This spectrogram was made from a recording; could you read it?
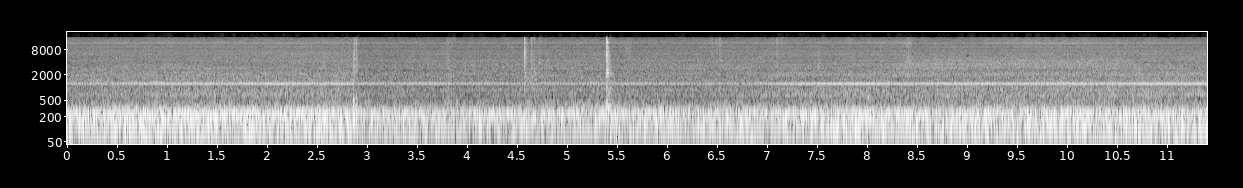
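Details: Likely downstairs furnace, fan-not-turning-on complaint, blower motor previously shaking: on startup a heavy steady roar with a thin high whistle, no grinding; tech thinks bearings sound clear but loud on startup and will check the capacitor.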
